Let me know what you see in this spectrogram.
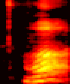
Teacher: را ادا ہوتی ہے زبان کے پشت والا کنارہ اور اوپر والے 2 دانتوں کے مسوڑے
